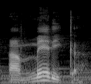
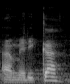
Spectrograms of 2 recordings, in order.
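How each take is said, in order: First: The stress is on the second syllable. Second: The stress is on the fourth syllable. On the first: "Si es en me" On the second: "Y si fuera en K"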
